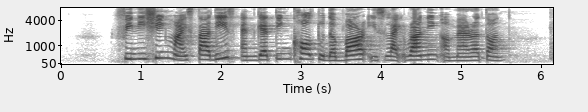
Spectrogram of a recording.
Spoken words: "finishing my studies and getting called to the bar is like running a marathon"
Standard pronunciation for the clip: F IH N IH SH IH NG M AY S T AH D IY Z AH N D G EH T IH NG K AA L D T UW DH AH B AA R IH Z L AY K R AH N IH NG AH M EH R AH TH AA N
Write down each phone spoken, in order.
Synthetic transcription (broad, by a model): F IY N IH SH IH NG M AY S T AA D IY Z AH N G EH T IH NG K AA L T UW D AH B AA R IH S L AY K R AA N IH NG AH M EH R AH T AA N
